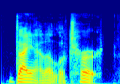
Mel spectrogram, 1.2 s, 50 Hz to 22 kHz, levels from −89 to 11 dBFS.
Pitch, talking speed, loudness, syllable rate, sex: 140 Hz, 150 wpm, -19 LUFS, 5.6 syllables/s, female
